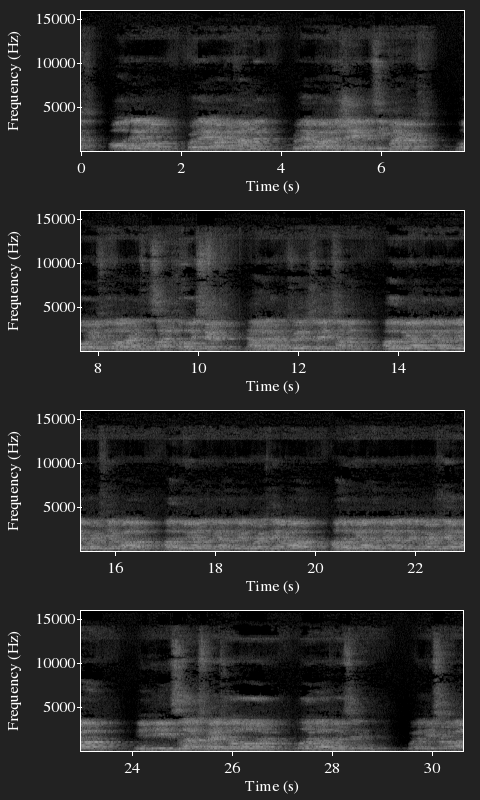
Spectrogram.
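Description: Orthodox liturgical chant: a sung voice holding phrases of a few seconds each on a mostly level pitch, with short breaks for breath between them.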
